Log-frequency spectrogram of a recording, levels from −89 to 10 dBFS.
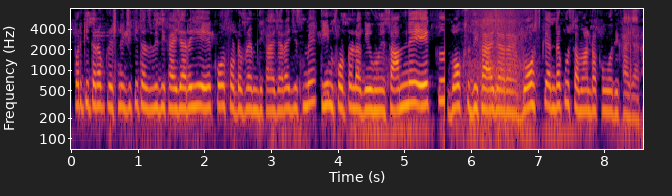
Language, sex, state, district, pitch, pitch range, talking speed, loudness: Hindi, female, Uttar Pradesh, Budaun, 285 Hz, 265-300 Hz, 300 wpm, -17 LUFS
